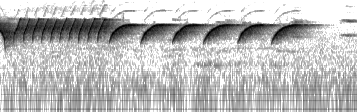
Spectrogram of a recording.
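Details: Yellow Belgian canary gives quick repeated notes and then a measured series of upswept whistles, each about half a second apart, fading out at the end.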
